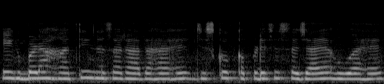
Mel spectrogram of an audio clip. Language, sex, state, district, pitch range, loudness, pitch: Hindi, female, Bihar, Gopalganj, 255-280 Hz, -29 LUFS, 270 Hz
